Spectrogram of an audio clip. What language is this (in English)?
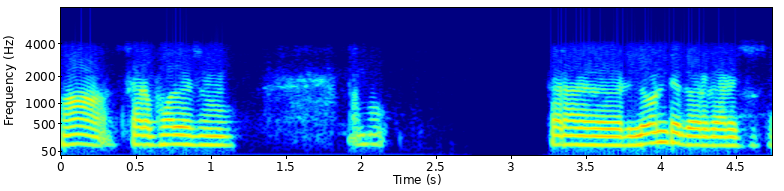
Odia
